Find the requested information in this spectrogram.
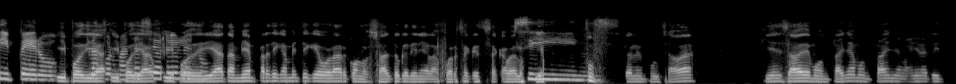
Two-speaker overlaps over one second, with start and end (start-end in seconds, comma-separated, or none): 0.5-2.1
